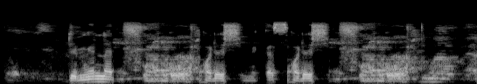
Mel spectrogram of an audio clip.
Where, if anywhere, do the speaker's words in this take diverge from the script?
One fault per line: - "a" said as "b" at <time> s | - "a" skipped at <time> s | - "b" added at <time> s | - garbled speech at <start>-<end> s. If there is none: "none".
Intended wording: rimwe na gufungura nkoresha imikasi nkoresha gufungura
none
